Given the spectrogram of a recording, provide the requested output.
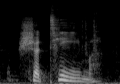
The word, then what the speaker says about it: Shittim: The Jordan River was the boundary to be crossed into, and I looked up, and it's actually that city, S-H-I-T-T-I-M, is Shittim, is how it's pronounced.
